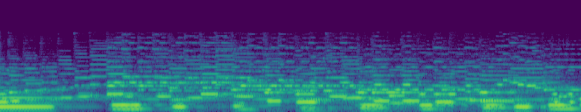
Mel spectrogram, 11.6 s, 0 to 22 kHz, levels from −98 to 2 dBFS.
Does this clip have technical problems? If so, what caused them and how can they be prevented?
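Yes. A noise suppressor built for speech was applied to this music or sound throughout. It treats steady tones, ambience and reverb as noise and pulls them down, while attacks pass. The level therefore swings by around 10 dB. Held sounds sink and tails get clipped, so the audio pumps and thins. To prevent this, turn the noise suppressor off or switch the call to a music mode before sending this kind of audio.

Seven sounds were cut by the noise suppressor. The worst is from 1.03 to 2.15 s, with a drop of about 15 dB over roughly a second. Shorter dips follow at 3.04 to 3.2 s (about 8 dB), 3.72 to 4.03 s (about 9 dB), 5.02 to 5.25 s (about 6 dB), 9.13 to 9.35 s (about 7 dB), 10.1 to 10.29 s (about 5 dB) and 10.73 to 10.94 s (about 8 dB). In each, the sound was judged to be noise and ducked. Disabling speech noise suppression for music prevents these dips.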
